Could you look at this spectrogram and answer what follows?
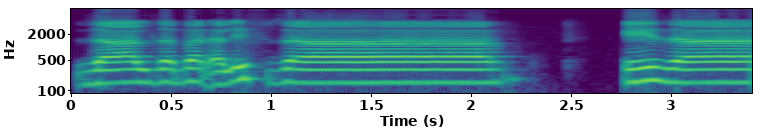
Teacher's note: زال کے آگے الف مدہ ہے تو اس وجہ سے زال کو ہم لمبا کریں گے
